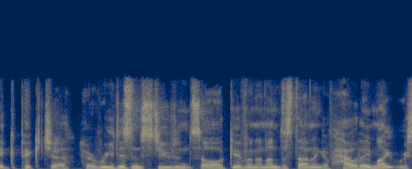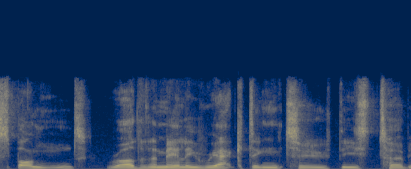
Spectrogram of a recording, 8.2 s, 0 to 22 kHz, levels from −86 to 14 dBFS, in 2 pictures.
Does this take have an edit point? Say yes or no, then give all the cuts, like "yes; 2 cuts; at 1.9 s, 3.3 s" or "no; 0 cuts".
no; 0 cuts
